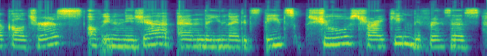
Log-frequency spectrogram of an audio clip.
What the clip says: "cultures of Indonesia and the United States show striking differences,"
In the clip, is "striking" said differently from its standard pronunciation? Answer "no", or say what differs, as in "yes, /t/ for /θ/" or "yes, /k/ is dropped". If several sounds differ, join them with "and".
no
